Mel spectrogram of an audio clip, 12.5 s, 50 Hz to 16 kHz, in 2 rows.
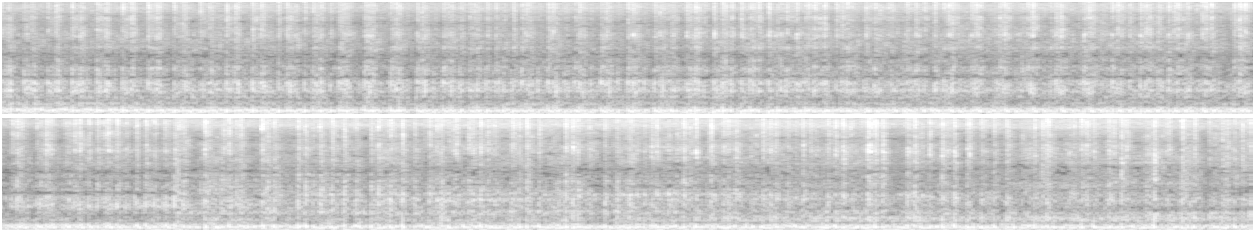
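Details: Polara 500 with a big-block V8 and 4-speed: a deep, lumpy idle with a free rev partway through, even firing, no knocks or ticks; healthy engine.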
